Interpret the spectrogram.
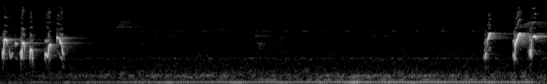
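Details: Bulbul kept as a decoy bird in southern Thailand gives two short bursts of rapid chirping notes, one at the start and one at the end, with a faint low hum in the pause.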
